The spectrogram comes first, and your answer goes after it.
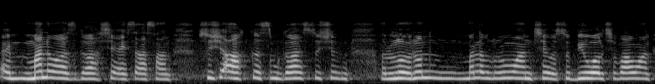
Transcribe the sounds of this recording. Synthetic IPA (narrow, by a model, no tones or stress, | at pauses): ɐmɐnwaːz̬ɡaːst͡ʃʰiɐsaːsaːn | sut͡ʃʰaːkkɨsmɡaːssut͡ʃʰi | lɾunmɐt̪lɐbɾuwaːnt͡ʃʰesubioːlt͡ʃʰiʋaːwaːn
